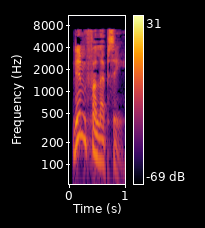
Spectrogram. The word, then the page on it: nympholepsy: British English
